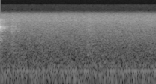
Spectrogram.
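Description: Steady hiss with a faint, even hum underneath: the background noise of the recording in a pause between readings.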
